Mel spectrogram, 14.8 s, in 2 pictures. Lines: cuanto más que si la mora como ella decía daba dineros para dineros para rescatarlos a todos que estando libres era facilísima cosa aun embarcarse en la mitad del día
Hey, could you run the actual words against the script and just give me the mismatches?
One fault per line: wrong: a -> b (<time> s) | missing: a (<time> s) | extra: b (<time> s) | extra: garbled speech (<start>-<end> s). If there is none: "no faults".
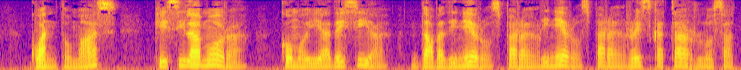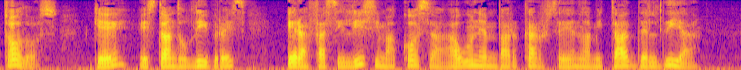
no faults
